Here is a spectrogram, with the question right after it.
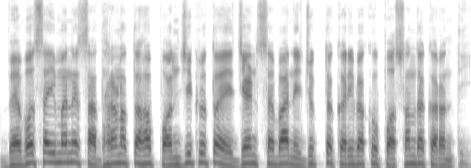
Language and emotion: Odia, neutral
